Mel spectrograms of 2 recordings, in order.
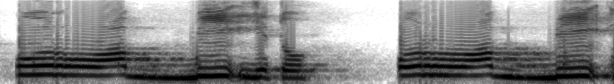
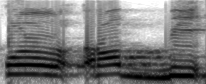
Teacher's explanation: Lam ketemu ro. Jadi langsung ke nyebutin huruf ro aja. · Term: idgham mutajanisen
